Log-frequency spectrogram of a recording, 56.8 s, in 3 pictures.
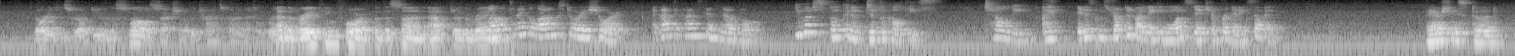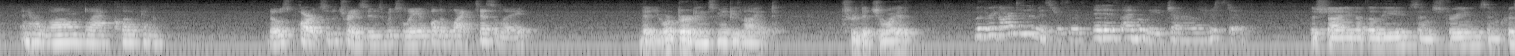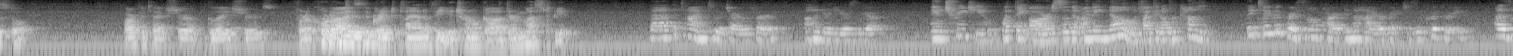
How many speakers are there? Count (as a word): nine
